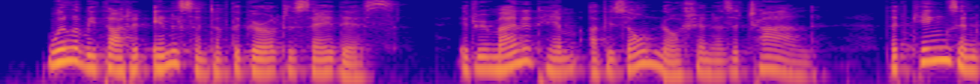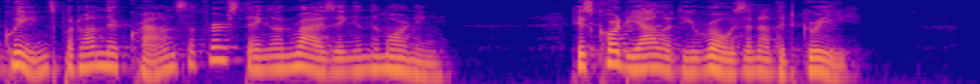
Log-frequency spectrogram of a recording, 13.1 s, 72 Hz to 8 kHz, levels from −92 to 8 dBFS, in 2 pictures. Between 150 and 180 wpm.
No: average, 190 wpm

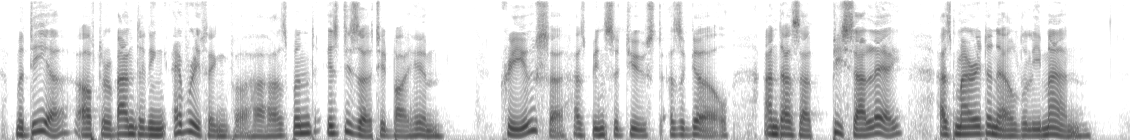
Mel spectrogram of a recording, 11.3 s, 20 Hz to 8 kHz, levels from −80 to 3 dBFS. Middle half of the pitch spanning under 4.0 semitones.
No: average, 4.3 semitones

